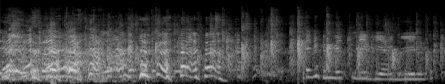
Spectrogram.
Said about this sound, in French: Merci d'avoir applaudi. Merci, merci beaucoup.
